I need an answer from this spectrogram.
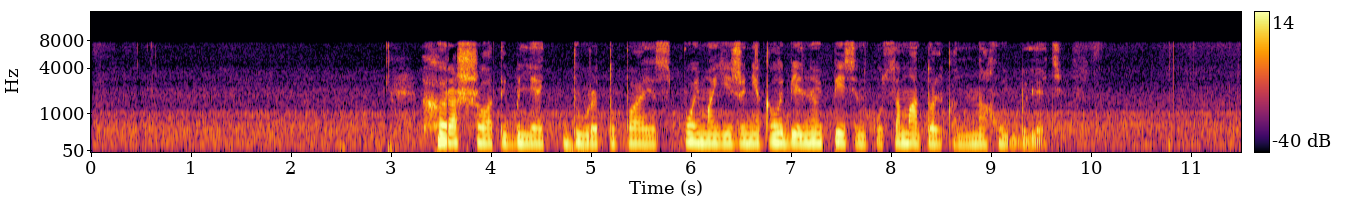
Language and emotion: Russian, angry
